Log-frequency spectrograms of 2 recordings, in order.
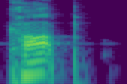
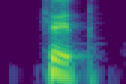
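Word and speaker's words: Kape: How do you say his last name? Cop? – Cape. – Cape? – Okay. Yeah, Manel Cape.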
